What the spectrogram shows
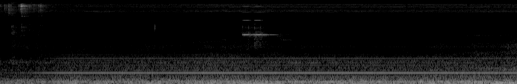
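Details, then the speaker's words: Fire alarm audio system with no microphone, paging line hardwired into a spare AC transformer and heard on a monitor: a steady low 60 Hz mains hum with no useful signal. "you hear that 60 cycle hum that's not what he's looking for it helps but here's what he's looking for"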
